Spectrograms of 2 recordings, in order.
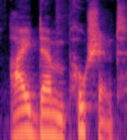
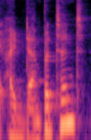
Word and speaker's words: idempotent: I think you mean idempotent. Idempotent, I think, is how you pronounce that word. I've heard one person say idempotent, and I had never heard that, and I don't think that's correct.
